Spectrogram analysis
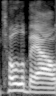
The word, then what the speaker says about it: Tolibao: And Harvey Tolibao, yeah. I'm probably pronouncing his last name brutally.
